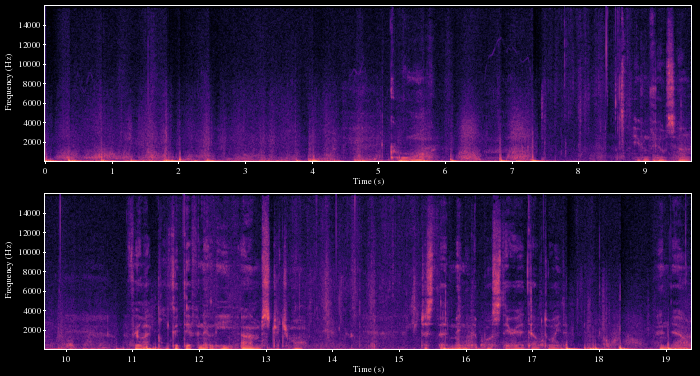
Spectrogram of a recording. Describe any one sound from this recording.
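Hands rub and slide over skin.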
